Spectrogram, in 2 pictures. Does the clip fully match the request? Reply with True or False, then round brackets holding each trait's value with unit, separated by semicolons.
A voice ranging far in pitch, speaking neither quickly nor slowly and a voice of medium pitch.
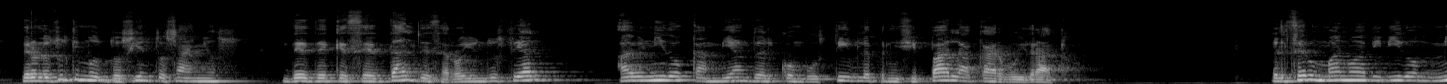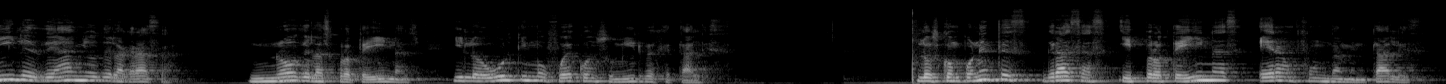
False (6.2 semitones; 100 wpm; 155 Hz)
